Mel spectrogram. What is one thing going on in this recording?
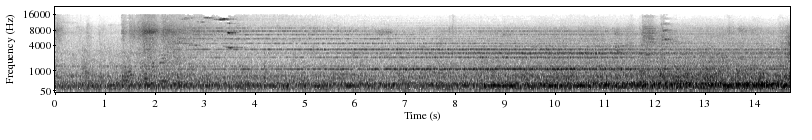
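A train's electric motors whine with rising tones.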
